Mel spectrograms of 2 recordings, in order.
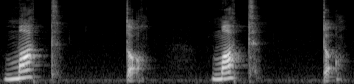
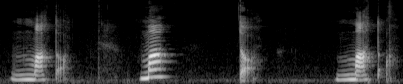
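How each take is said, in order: First: Matto with a pause on the T, said louder; matto, held T; held double T. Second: Mato with a quick, short T; single T mato. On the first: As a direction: stop on the T in matto. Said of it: "the pause is between the two T's". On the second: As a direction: say mato with no pause. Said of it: "And then rug is matto". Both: Shown as a demonstration.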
